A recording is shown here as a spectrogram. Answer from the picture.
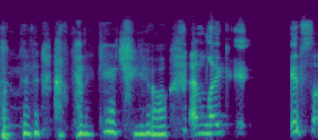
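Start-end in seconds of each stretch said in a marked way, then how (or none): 0.0-1.7 creeping, unsettling, sinister creepy villain menace. Retelling a creepy movie villain's scenes: imitating a villain talking quietly. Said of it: "talking really quiet".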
